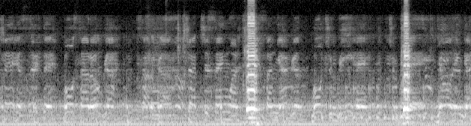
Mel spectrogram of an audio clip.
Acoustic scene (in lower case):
car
